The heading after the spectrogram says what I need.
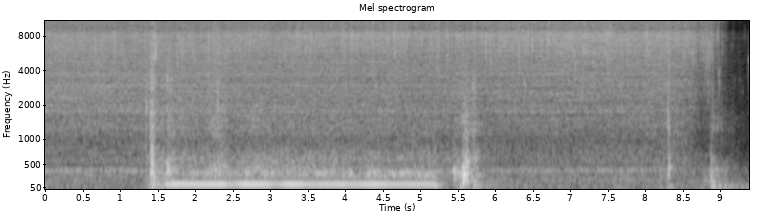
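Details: Washing machine with lid switch bypassed: water runs in steadily for about four seconds with a low hum and a few clunks; filling normally.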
